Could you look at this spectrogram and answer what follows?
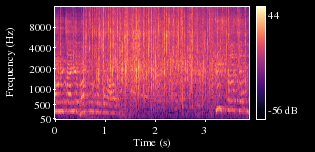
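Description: A crowd claps for Mukesh Sahni, national president of the Vikassheel Insaan Party, at a political rally in Munger. The applause is a dense, continuous patter under loud voices that rise over it at the start and near the end.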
